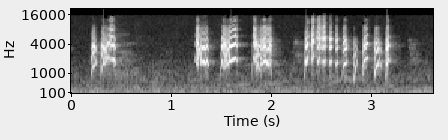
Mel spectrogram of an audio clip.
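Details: Young long-tailed shrike in full song, used as a training recording for other shrikes: harsh buzzy bursts in a few separated groups, then a rapid stuttering series of short scratchy notes.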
